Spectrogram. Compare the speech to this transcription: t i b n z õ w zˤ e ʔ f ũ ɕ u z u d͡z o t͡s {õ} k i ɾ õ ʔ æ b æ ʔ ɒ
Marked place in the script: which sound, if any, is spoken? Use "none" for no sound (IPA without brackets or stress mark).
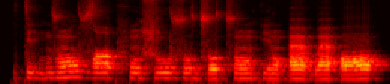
õ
